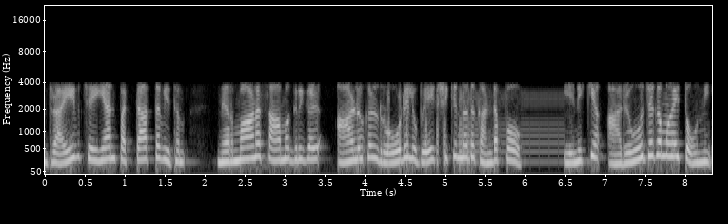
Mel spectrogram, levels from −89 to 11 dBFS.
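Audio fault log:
3.86–4.01 s, AMR bit errors: For about 0.15 s the speech keeps its rough pitch and loudness but turns hoarse and gargly. Flipped bits in the weakly protected parts of the AMR frames misplace the excitation pulses and skew fine pitch, gain and spectral values. The damage spans about seven 20 ms frames and points to an error rate of several percent. A spectrogram shows smeared, noisy harmonics and blotchy formants; the waveform looks ragged but stays at its usual level.
4.29–5.01 s, GSM signalling bursts: A galloping dit-dit-dit of short buzzes sits only a few dB below the speech. A nearby 2G phone sending signalling bursts at 216.7 Hz is being rectified by the audio circuit, so each group of radio bursts becomes a short buzz. On a spectrogram this appears as short vertical stacks of harmonics at multiples of about 217 Hz. The waveform shows clusters of sharp spikes separated by gaps.
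5.19–6.51 s, GSM phone buzz: A hard, raspy buzz at 216.7 Hz, about 18 dB below the speech, runs steadily for 1.3 s with no relation to what is said. A nearby 2G phone in a call transmits 217 times a second, and the audio circuit rectifies each burst into a pulse. A spectrogram shows an unbroken comb of horizontal lines spaced 217 Hz apart, and the waveform shows a regular pulse train under the speech.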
